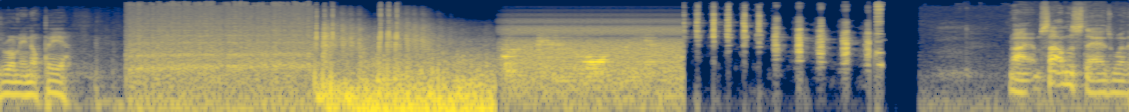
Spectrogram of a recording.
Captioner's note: sound FX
